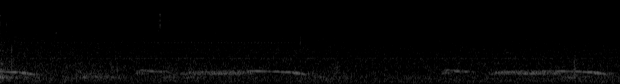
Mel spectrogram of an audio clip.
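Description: Two faint, drawn-out animal calls, each about a second long, over near-silent room tone.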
